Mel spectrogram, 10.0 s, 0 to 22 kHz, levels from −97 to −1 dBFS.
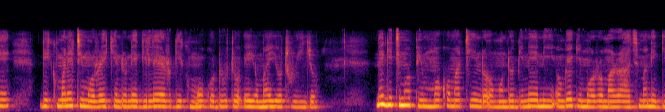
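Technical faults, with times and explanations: No faults turn up anywhere in this speech, which comes over a Bluetooth headset link using the mSBC codec, so it reaches up to about 8 kHz with just a faint grainy texture on the louder moments.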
